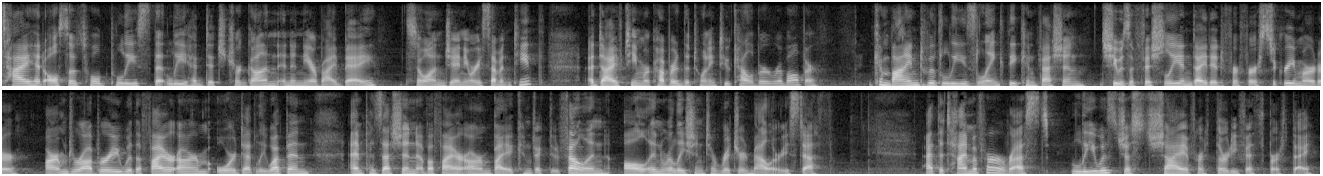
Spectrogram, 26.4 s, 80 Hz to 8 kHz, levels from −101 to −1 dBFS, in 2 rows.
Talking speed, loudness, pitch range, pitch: 180 wpm, -27 LUFS, 155-180 Hz, 165 Hz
